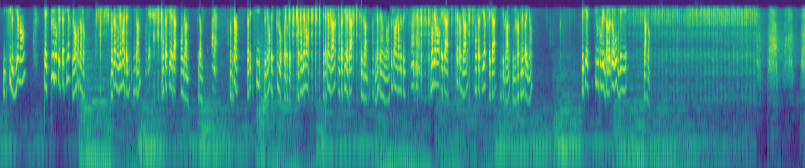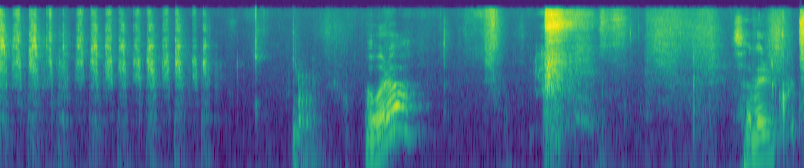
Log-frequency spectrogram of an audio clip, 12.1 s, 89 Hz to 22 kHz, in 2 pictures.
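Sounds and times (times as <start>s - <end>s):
card scraping scratch card: 0.0s - 5.9s.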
